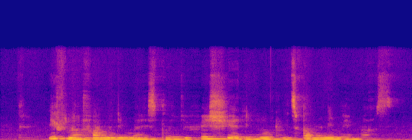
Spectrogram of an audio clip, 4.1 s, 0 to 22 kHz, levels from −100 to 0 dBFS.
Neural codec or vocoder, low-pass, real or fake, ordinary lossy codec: codec, 44.1 kHz, 7.8 kbps, Pupu-Codec; 14.4 kHz; fake; none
